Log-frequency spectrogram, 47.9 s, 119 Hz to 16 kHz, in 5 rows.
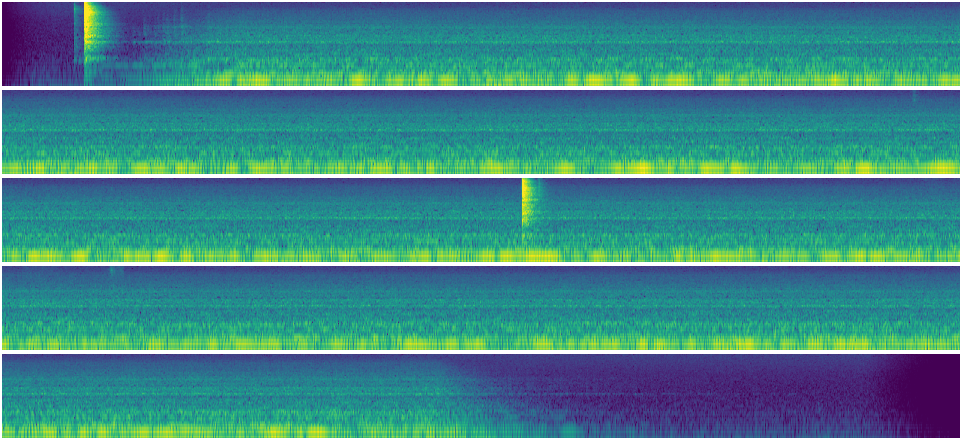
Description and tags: Switch on and off an extractor in the toilet
Zoom H6 recording
extraction, extractor, fan, hum, humming, switch-off, switch-on, toilet, vent, ventilation, ventilator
